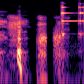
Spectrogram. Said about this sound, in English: The bells. You found them at last. No. Those aren't the right kind of bells that I was thinking of.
